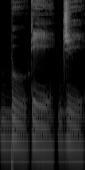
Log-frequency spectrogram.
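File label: "butiji", concatenated syllables; Affixing experiment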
